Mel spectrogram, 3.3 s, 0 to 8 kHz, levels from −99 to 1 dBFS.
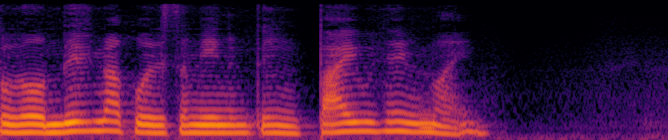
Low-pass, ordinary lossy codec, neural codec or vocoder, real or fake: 7.2 kHz; MP3, 64 kbps; codec, 16 kHz, 0.5 kbps, FunCodec, trained on Chinese and English, 25 frames a second; fake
